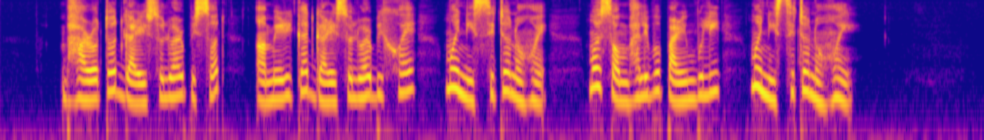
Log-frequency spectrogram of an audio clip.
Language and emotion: Assamese, fearful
